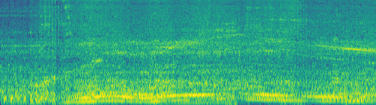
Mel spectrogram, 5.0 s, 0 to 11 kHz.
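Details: Yamaha Nouvo Elegance 135 automatic scooter after engine rebuild (valves lapped, valve seals replaced, bore honed to size 50 with Japanese piston, new belt-drive side parts): smooth, even rev that climbs and settles cleanly, no rattle, slip or grinding; healthy.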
